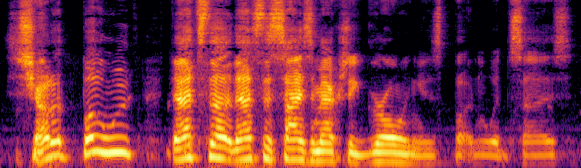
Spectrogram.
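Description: A man's voice: on the high side, big pitch swings, fairly quick, fairly bright tone, no room sound. A young man hosting a casual podcast, rambling with lots of fillers and laughing often. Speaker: podcast host. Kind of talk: casual chat.

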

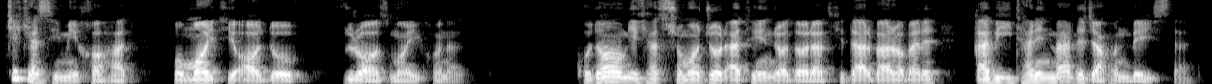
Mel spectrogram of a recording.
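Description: A man voicing a loud, boastful, quick-tempered male circus ringmaster who announces like a showman in a storybook reading. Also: lowish voice, close to an everyday voice.

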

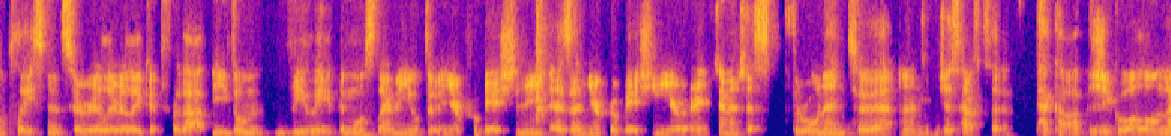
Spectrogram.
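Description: Young scottish teacher guy, low voice, pretty flat delivery, chatty and frank. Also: rough recording. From Scotland. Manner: frank, self-deprecating, many restarts. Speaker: teacher, interview guest. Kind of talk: casual interview talk.

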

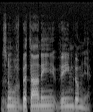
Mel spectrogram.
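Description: A man's voice: medium pitch, no echo. Man reading scripture in a dry room. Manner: calm, measured, reflective reading. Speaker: scripture reader and preacher. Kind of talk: Bible reading with reflection.

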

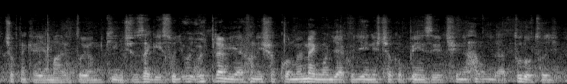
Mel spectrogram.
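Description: A man's voice: fairly low pitch, level tone, noisy background, lightly acted. An actor as Józsi, a fired-up unpaid man. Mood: pleading. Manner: pleading, then shouting and cursing. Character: unpaid man desperately demanding his overdue fee. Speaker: film character.

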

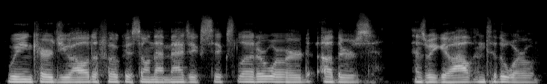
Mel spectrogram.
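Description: A man co-hosting a podcast, closing the show in a calm, measured way. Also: fairly low pitch. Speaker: podcast co-host. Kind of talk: podcast sign-off.

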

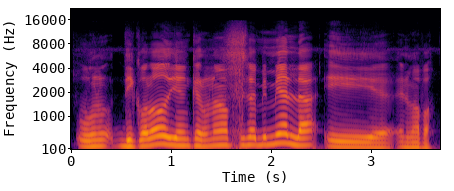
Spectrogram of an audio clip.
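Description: A man's voice: high voice, moderate pace, a little mellow, clean tone, dry recording, clean studio sound. A man from Puerto Rico with a Puerto Rican accent, telling a long casual story on a podcast, full of fillers and crude slang. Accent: Puerto Rican Spanish. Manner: rambling anecdotes with many fillers and crude slang. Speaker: podcast co-host.

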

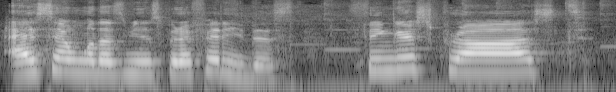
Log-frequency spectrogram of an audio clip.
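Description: A woman teaching everyday English phrases, explaining plainly and repeating each phrase slowly. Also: high-pitched, faint music behind. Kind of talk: casual language lesson.

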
